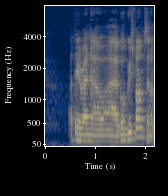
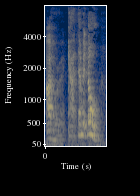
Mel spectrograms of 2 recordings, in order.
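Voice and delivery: ordinary talk

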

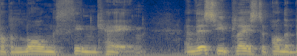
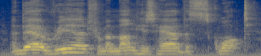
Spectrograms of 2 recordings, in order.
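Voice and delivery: ordinary delivery

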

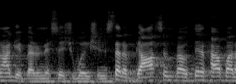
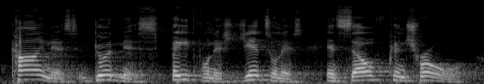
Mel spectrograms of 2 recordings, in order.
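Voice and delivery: slow emphasis; much slower than usual. Acted. Ends fruit list, drawn out.

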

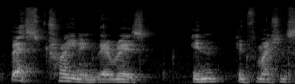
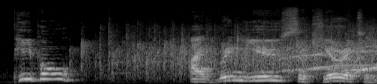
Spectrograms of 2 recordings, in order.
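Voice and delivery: loud, higher ranting orator voice; reenacted rant at a forum, higher and louder; mock stage rant; 3 semitones higher, 4 dB louder than usual. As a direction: boom it out like a grand stage speaker. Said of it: "as a reenactment".

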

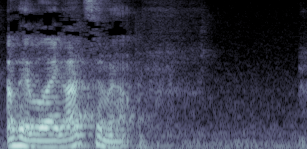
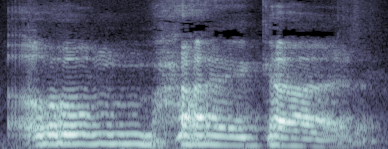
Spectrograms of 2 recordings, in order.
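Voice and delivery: amazed; 4 semitones higher, 6 dB louder, much slower than usual. Real, not acted. Giant lobster starts moving.

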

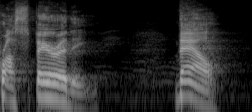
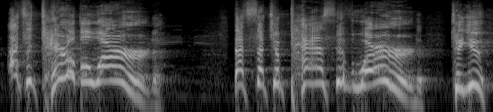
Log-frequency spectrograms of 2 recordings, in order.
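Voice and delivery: high, slow, stretched-out protest; emphatic objection; 9 semitones higher, slower than usual. Retold or imitated. Preacher retelling a friend's objection to a word, emphatic. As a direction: drag out the complaint with raised pitch.

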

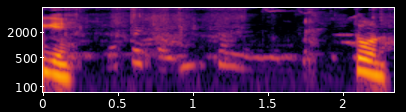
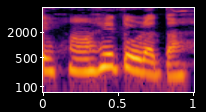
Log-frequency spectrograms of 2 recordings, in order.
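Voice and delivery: ordinary talk, nothing marked

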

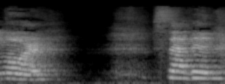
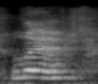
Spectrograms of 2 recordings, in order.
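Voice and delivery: ordinary talk, nothing marked

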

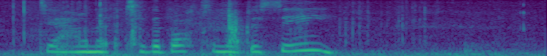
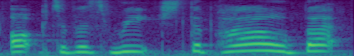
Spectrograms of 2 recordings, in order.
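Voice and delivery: plain reading voice

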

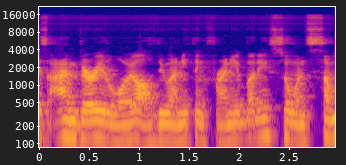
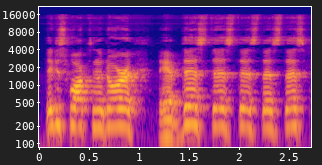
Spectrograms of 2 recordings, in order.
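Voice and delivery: high, rushed, awestruck gushing; excited gushing; 8 semitones higher than usual. Retold or imitated. Staff gushing over a newcomer at the door, high excited gush. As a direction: gush like you've just seen a star walk in. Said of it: "they're like".

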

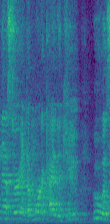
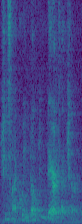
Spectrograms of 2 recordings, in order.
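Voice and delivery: protective hush; 3 semitones lower, 8 dB quieter than usual. Retold or imitated. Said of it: "he goes".

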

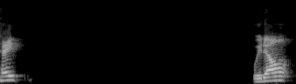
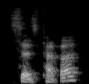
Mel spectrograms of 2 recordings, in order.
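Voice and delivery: usual speaking voice

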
